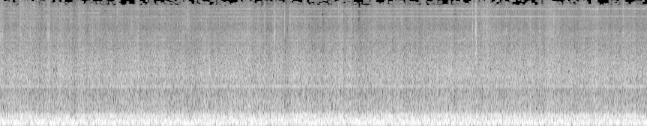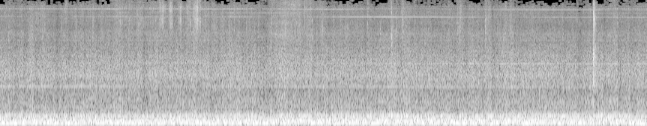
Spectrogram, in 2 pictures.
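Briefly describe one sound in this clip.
A jet airliner's engines roar steadily in flight, heard from inside the cabin.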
